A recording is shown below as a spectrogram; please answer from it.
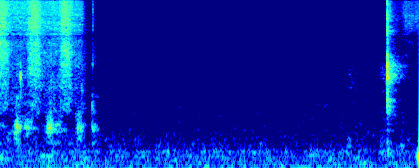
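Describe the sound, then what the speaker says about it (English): Short bursts of hair product sprayed from an aerosol can up close, then a pause of near silence, ending with a sharp click or tap. "Just gonna spray it on the front."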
